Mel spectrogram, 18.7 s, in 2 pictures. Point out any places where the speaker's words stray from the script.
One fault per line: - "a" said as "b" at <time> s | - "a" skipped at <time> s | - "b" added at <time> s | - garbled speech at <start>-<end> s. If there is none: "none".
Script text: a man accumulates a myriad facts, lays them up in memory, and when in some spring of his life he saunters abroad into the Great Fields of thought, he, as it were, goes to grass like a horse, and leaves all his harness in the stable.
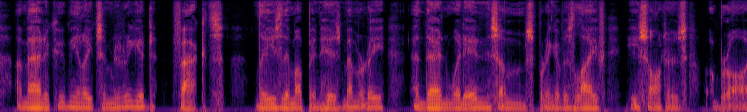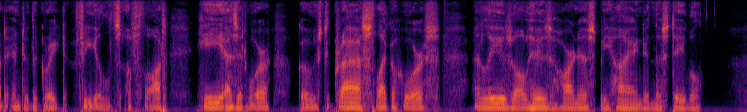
- "his" added at 4.0 s
- "then" added at 5.3 s
- "behind" added at 16.8 s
